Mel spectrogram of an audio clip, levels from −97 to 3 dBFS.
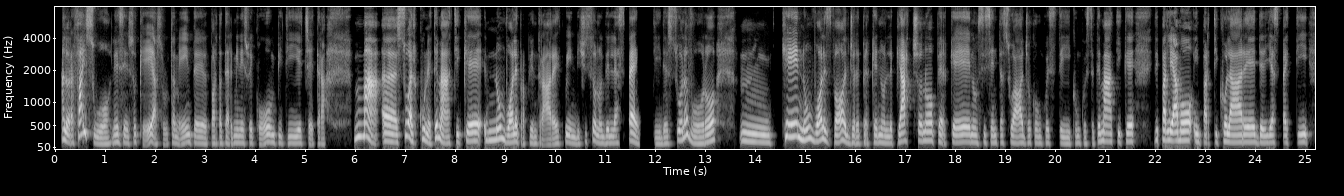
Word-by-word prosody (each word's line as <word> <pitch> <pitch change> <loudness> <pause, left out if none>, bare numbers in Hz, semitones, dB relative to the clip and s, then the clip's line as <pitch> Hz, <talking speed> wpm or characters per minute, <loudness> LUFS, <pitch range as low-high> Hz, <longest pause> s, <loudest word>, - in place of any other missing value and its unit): allora - - +2
fa - - +4
il 365 - +3
suo, 125 - -2
nel 155 +2 -3
senso 150 0 -6
che - - -1
assolutamente 130 +3 -5
porta 130 +1 -7
a - - -9
termine 135 +2 -6
i - - -5
suoi 135 +1 -8
compiti 135 0 -4
eccetera; 120 -3 -7 0.6
ma, 275 +3 +6
ehm, 170 -3 +5
su 155 - -1
alcune 205 +2 +2
tematiche 175 - +3
non 205 +4 +1
vuole 155 0 +4
proprio 125 +1 -10
entrare. 125 -1 -4
Quindi, 130 -4 -4
ci 130 +6 -9
sono 155 -5 -4
degli 140 +1 -4
aspetti 140 0 +2 0.4
del 130 +2 -6
suo 195 +10 -2
lavoro, 155 - 0 0.5
mhmm, 160 -4 0 0.2
che 275 +1 +5
non 225 -1 +3
vuole 195 +2 +3
svolgere, 150 -4 -1
perché 140 +3 -7
non 145 -2 -3
le 135 0 -4
piacciono, 180 +4 +2
perché 155 -1 0
non 155 -1 -3
si 155 +4 -6
sente 150 0 -5
a - - -8
suo 145 +1 -5
agio 140 0 -2
con 140 -1 -10
questi 130 -2 -7
con 140 +3 -11
queste 130 -1 -10
tematiche 170 +1 +1 0.4
di 205 +1 -8
parliamo 190 -1 +6
in 160 -2 -1
particolare 155 0 +1
degli 145 +1 -1
aspetti, 150 - -4
150 Hz, 140 wpm, -22 LUFS, 135-175 Hz, 0.6 s, ma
